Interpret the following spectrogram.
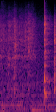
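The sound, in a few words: stirring lemon bundt cake mixture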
